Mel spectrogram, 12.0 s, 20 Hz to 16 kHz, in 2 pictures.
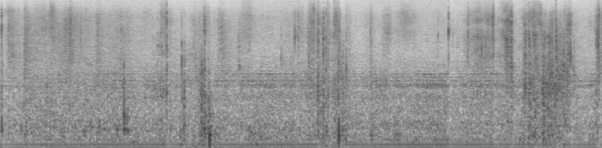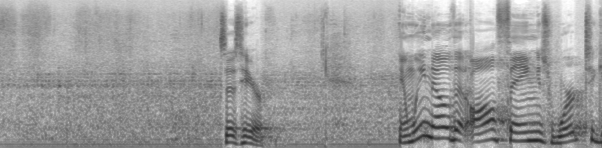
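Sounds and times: paper rustle: 0:00.0 - 0:07.4
low electrical hum: 0:00.0 - 0:12.0.

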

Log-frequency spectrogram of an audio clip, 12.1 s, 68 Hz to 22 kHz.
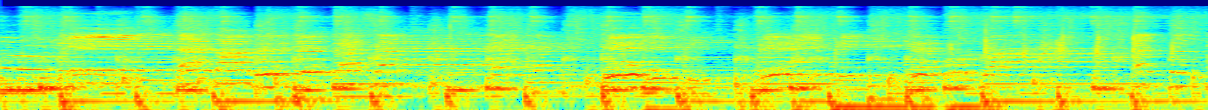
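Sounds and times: congregation singing a hymn: 0:00.0 - 0:12.0
jingling percussion: 0:00.0 - 0:12.0
hand clapping: 0:01.4 - 0:12.0.

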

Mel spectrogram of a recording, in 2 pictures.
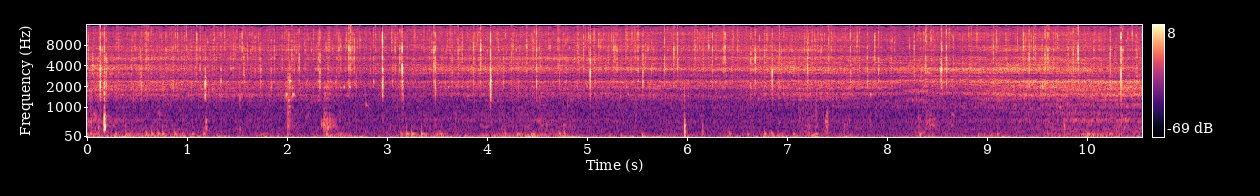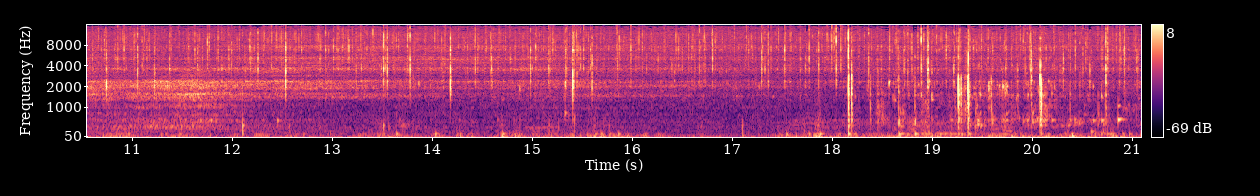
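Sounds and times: underwater rumble of moving water: 0:00.0 - 0:21.0
underwater clicks and pops: 0:17.7 - 0:21.0.

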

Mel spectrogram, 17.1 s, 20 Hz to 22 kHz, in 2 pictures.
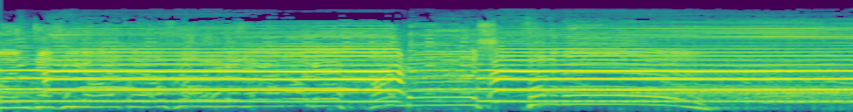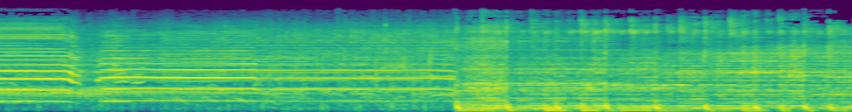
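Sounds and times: air horns blaring: 0:00.0 - 0:17.0.

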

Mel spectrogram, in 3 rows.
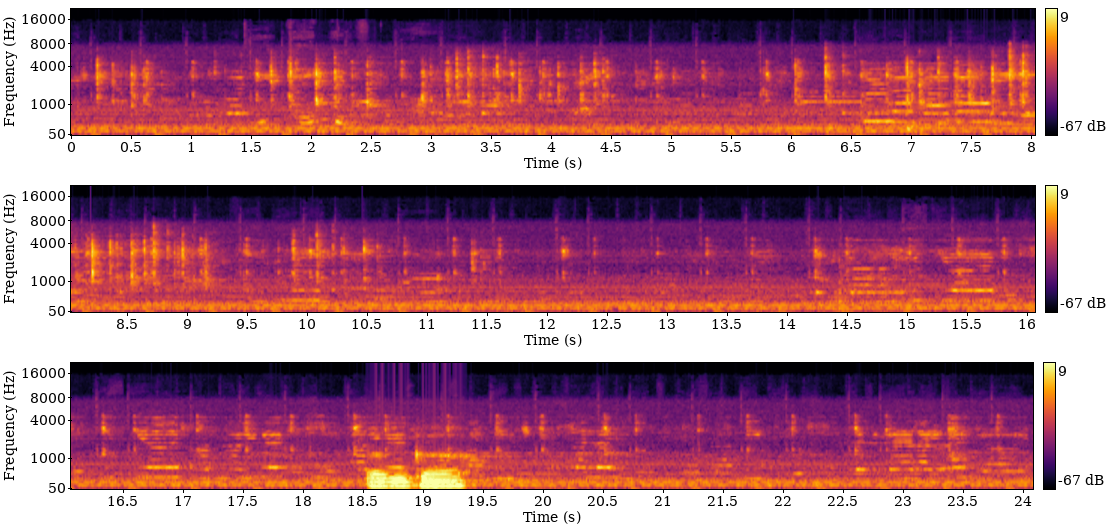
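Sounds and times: keyboard typing: 0:00.0 - 0:12.4
low steady hum: 0:00.0 - 0:24.0.

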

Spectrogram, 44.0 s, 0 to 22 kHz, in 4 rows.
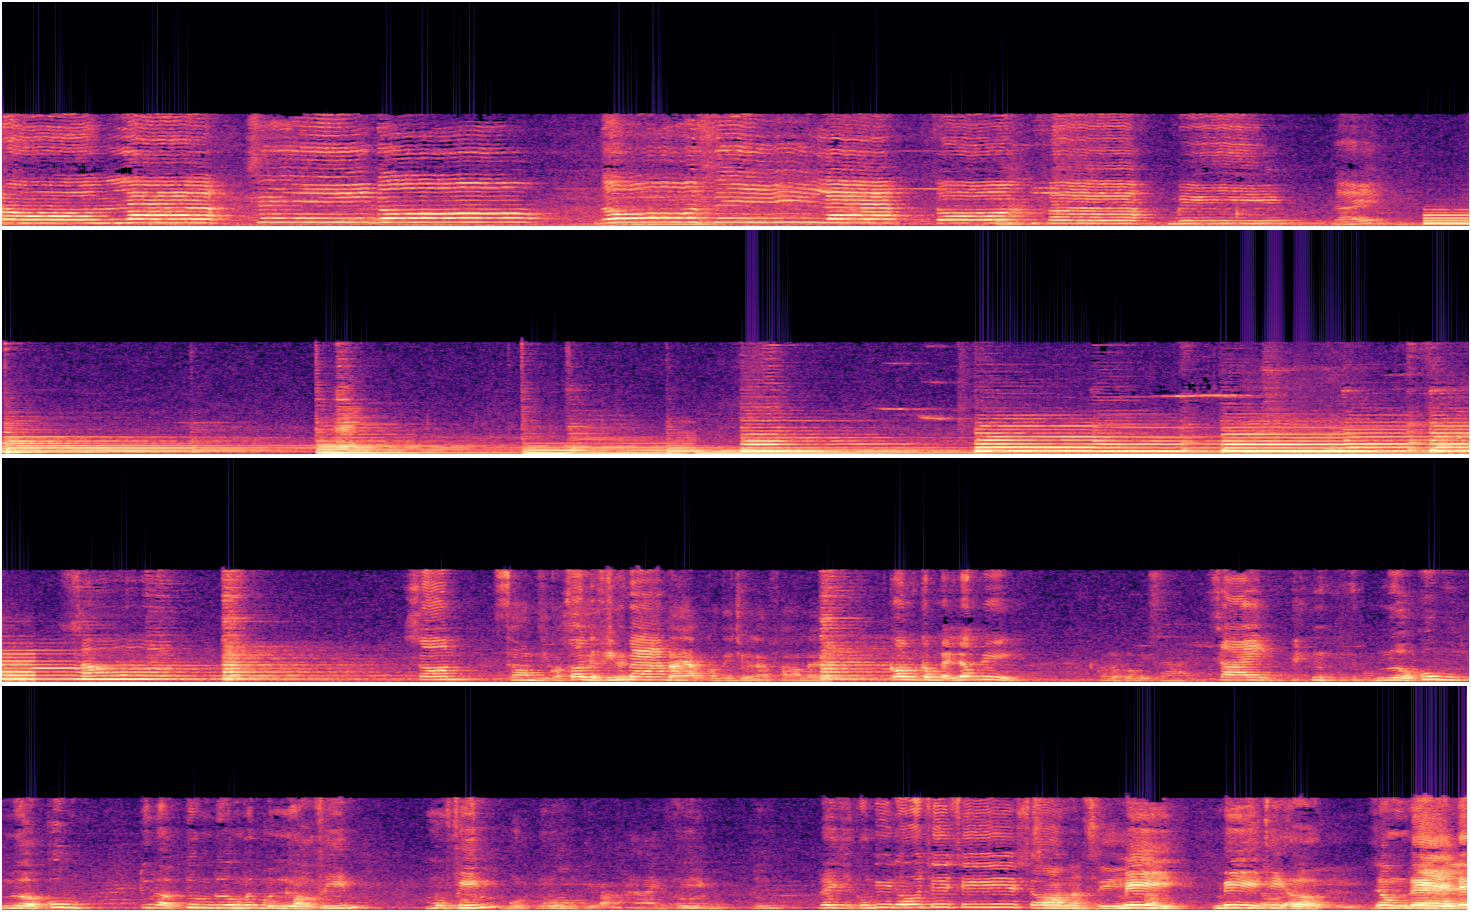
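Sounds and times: woman singing: 0:00.0 - 0:09.7, 0:22.3 - 0:23.5
lap steel guitar notes: 0:10.6 - 0:25.2, 0:28.2 - 0:29.0.

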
